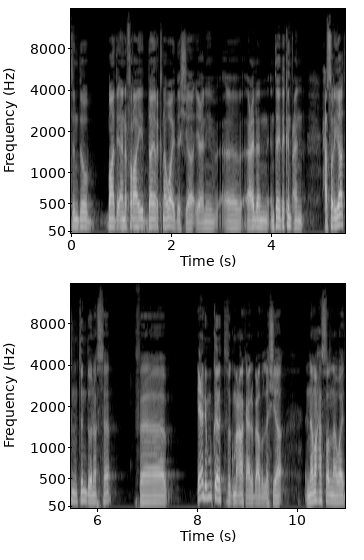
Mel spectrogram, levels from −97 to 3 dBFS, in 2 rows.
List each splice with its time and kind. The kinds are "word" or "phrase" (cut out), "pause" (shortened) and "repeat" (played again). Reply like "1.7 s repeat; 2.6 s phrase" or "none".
1.8 s word; 4.4 s word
